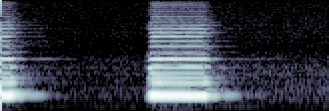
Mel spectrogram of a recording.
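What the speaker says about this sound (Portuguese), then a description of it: "É a buzina. O que vocês acham?" Two short horn honks from a Ford Maverick pickup truck, the second longer and louder, separated by a brief pause, sounding close by.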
